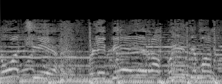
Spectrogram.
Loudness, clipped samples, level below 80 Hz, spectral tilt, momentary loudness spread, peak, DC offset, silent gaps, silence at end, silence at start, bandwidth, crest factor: -16 LUFS; under 0.1%; -26 dBFS; -5 dB/octave; 2 LU; -6 dBFS; under 0.1%; none; 0 s; 0 s; 8.8 kHz; 10 dB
